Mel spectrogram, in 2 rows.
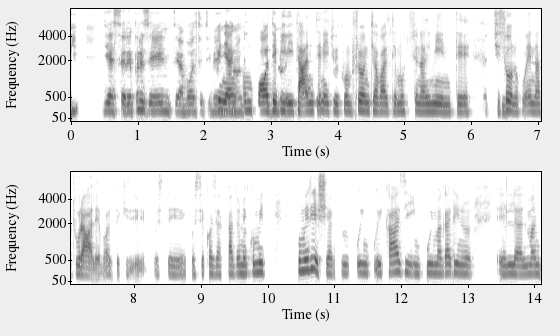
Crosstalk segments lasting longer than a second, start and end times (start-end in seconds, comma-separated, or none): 2.1-3.9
